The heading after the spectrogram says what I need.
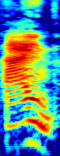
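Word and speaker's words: ع: Le numéro 3, ça correspond à la lettre qui s'appelle Ain, qui se prononce Ain. C'est une des lettres les plus difficiles à prononcer pour un français.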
